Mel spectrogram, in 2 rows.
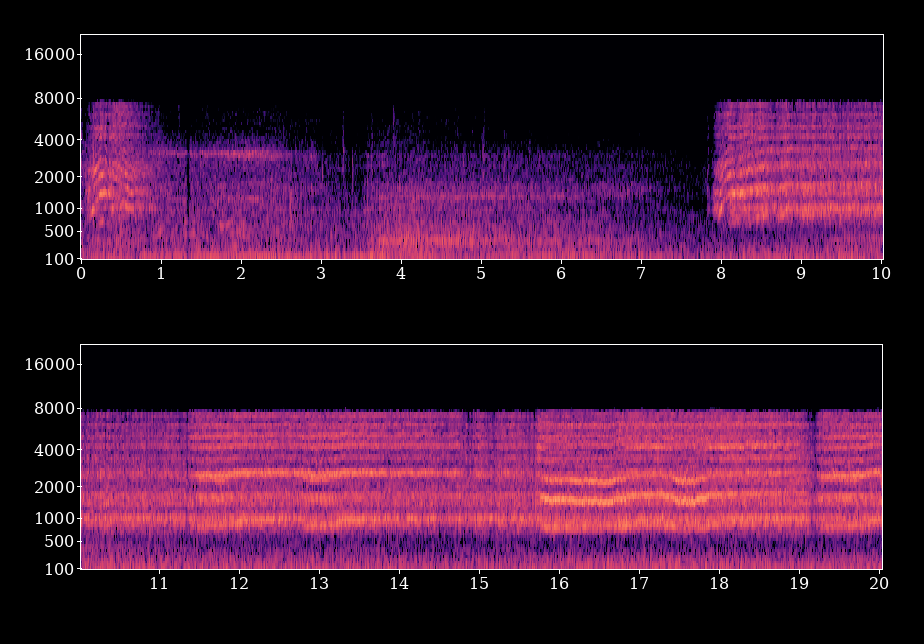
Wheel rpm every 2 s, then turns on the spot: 0, 0, 0, 160, 230, 230, 230, 220, 230, 60.
18-20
